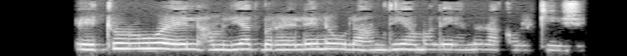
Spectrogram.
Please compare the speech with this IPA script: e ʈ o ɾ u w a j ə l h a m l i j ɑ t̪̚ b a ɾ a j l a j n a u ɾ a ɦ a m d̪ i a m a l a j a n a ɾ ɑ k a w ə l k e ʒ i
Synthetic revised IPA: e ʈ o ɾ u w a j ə l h a m l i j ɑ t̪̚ b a ɾ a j l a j n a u l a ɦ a m d̪ i a m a l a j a n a ɾ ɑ k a w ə l k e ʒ i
